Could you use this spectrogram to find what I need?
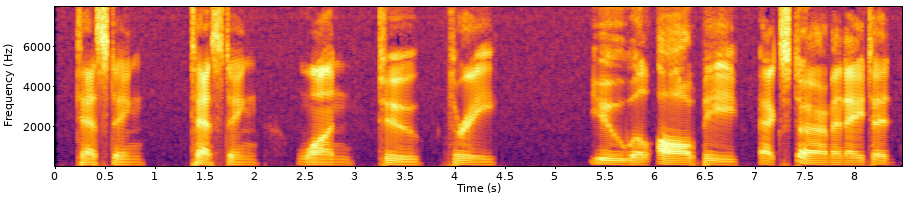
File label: dalek voice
